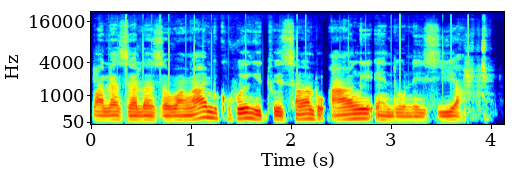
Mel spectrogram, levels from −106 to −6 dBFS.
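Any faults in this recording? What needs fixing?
Word clock ticks: the receiving device's unlocked clock drifts a few hundred ppm from the sender's and slips one sample about every tenth of a second, ticking from 0.17 to 4.11 s. To prevent it, lock the receiver to the sending device's word clock or put a sample-rate converter at the digital input.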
